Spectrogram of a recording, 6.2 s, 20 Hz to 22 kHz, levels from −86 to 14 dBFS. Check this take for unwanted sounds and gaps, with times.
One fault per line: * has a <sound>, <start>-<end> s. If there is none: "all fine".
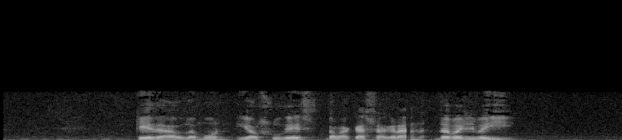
* has a dropout, 4.1-4.1 s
